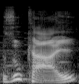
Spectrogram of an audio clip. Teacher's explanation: we have the voicing of the tsu, because it's the second word part of the compound, and even more so since it's of strictly Japanese origin, and we have seen that it happens usually with those.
